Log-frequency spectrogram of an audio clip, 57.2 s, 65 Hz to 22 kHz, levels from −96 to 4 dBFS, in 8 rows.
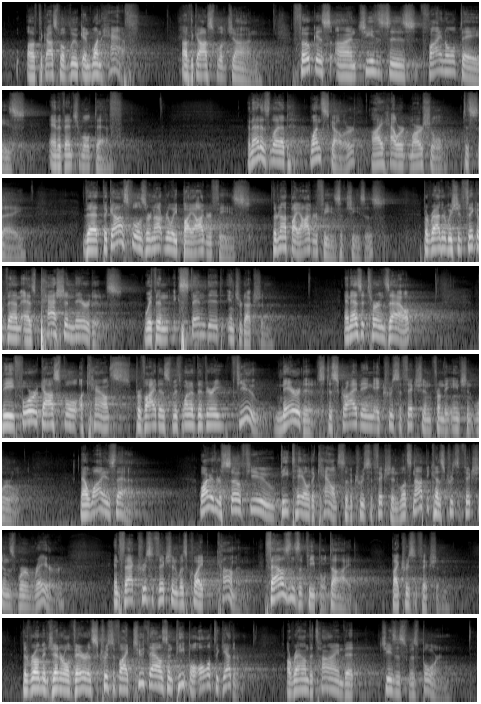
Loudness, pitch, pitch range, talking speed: -28 LUFS, 155 Hz, 135-175 Hz, 135 wpm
